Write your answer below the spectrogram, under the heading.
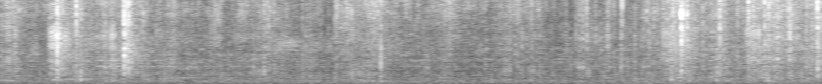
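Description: Faint rubbing and creaking of latex modelling balloons being handled and twisted, with a few light clicks.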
